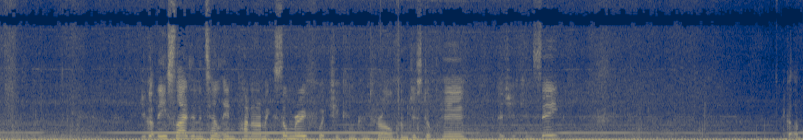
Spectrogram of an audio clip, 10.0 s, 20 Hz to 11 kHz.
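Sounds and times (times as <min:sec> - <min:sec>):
car cabin low hum: 0:00.0 - 0:10.0
thin steady whine: 0:00.0 - 0:10.0.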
